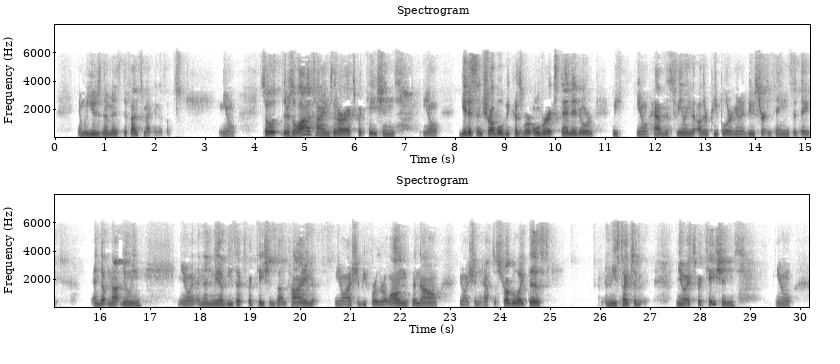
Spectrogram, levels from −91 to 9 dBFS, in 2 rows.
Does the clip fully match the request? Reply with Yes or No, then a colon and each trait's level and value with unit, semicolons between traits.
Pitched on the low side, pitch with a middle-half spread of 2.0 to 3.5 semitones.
Yes: low, 120 Hz; average, 2.8 semitones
